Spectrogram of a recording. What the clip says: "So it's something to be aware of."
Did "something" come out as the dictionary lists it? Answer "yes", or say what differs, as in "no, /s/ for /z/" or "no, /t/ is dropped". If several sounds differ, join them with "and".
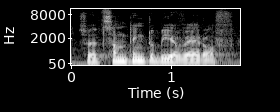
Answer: no, /t/ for /θ/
